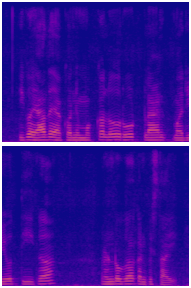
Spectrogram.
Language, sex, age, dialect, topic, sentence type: Telugu, male, 18-24, Telangana, agriculture, statement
